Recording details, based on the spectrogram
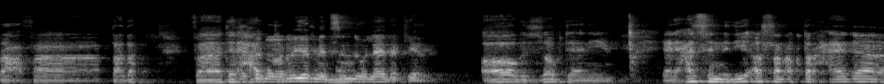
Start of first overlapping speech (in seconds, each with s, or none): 2.4 s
